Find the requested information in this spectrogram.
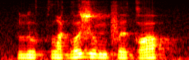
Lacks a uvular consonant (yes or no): yes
